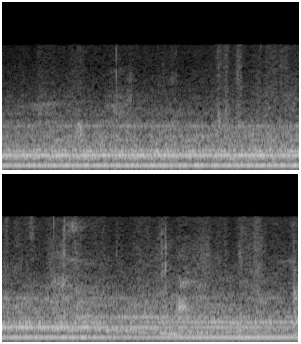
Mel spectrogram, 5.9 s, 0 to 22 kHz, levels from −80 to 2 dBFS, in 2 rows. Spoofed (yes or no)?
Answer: no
